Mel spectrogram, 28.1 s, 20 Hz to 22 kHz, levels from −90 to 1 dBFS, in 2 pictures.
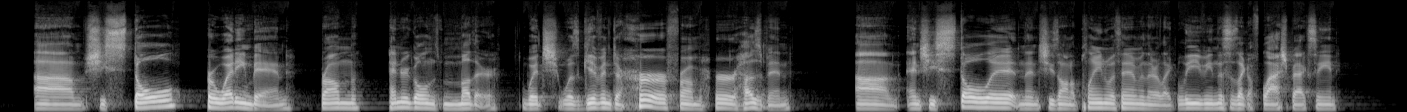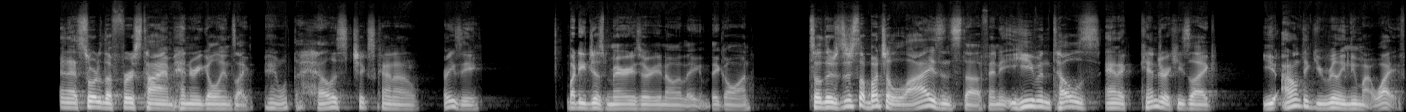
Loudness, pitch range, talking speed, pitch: -22 LUFS, 110-135 Hz, 210 wpm, 120 Hz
